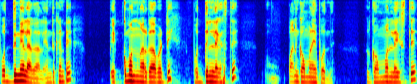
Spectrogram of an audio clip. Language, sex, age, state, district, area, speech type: Telugu, male, 18-30, Andhra Pradesh, West Godavari, rural, spontaneous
